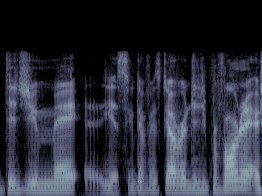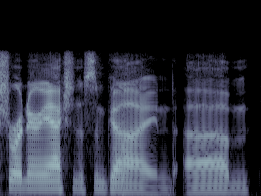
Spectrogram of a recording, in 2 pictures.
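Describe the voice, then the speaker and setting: A man running a tabletop game as game master, casually explaining rules and haltingly thinking aloud. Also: medium pitch, bright, forceful tone, smooth, no echo, highs cut off.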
